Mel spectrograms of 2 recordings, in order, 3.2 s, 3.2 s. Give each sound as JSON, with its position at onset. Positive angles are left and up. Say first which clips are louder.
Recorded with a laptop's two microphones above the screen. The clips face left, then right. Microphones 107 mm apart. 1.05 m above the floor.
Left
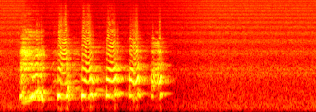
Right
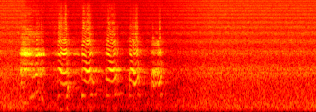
{"t": 0.2, "sound": "laughter", "louder": "left 19 dB", "side_deg": 85}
